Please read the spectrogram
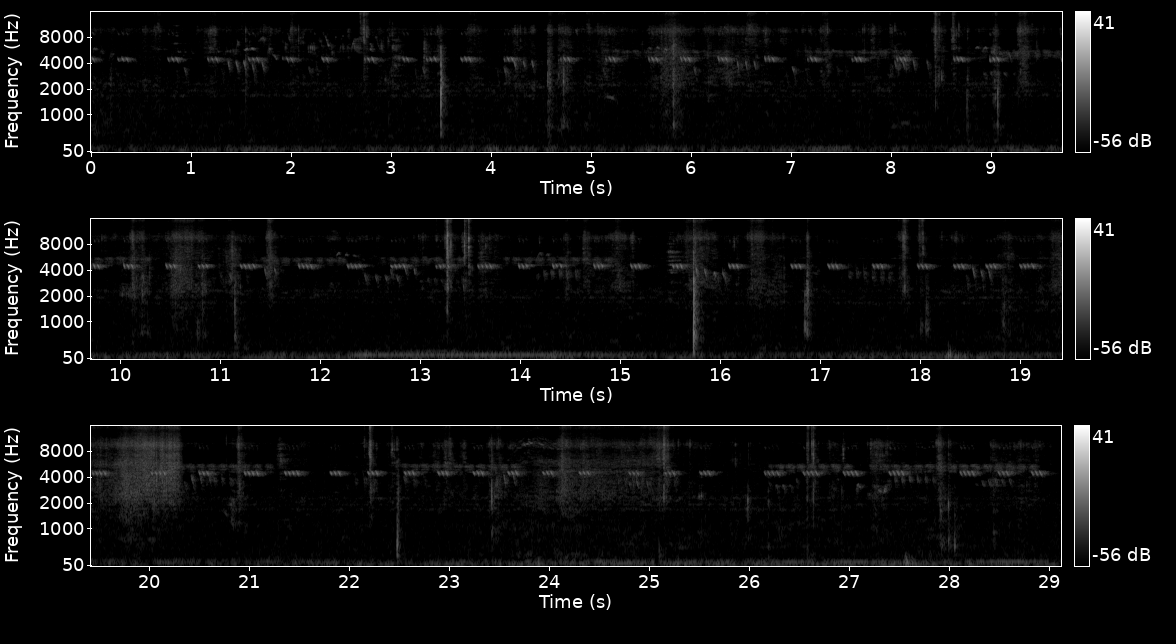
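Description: A faint cricket chirping steadily, short high chirps about twice a second, over scattered small clicks and rustles of pennyroyal stems being pulled apart by hand.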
